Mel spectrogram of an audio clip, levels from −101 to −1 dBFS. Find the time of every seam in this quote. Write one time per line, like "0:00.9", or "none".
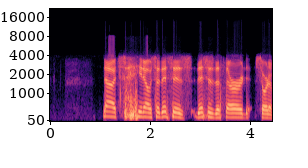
none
